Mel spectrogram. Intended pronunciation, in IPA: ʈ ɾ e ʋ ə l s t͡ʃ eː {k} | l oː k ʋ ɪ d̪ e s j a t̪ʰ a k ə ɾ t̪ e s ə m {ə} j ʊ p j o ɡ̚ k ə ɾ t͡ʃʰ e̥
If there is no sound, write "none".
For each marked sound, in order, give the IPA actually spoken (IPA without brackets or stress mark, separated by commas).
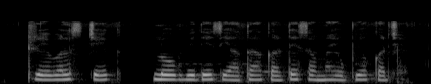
k, ə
